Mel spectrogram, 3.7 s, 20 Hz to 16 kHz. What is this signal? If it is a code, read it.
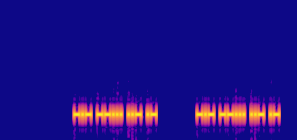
Morse code, heard as a keyed tone, about 48 wpm, 700 Hz. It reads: K7UA K7UA
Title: USA Call Signs - 4 Characters - Repeated 2x - 50wpm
